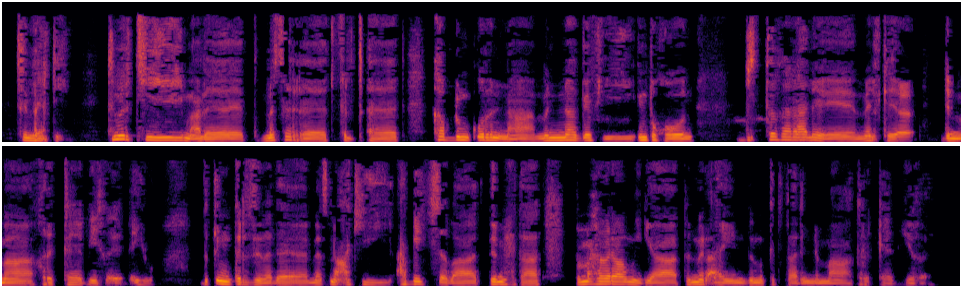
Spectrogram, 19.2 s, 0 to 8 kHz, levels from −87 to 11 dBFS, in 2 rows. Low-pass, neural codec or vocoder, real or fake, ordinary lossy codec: 7.2 kHz; codec, 44.1 kHz, 3.4 kbps, Pupu-Codec; fake; MP3, 32 kbps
